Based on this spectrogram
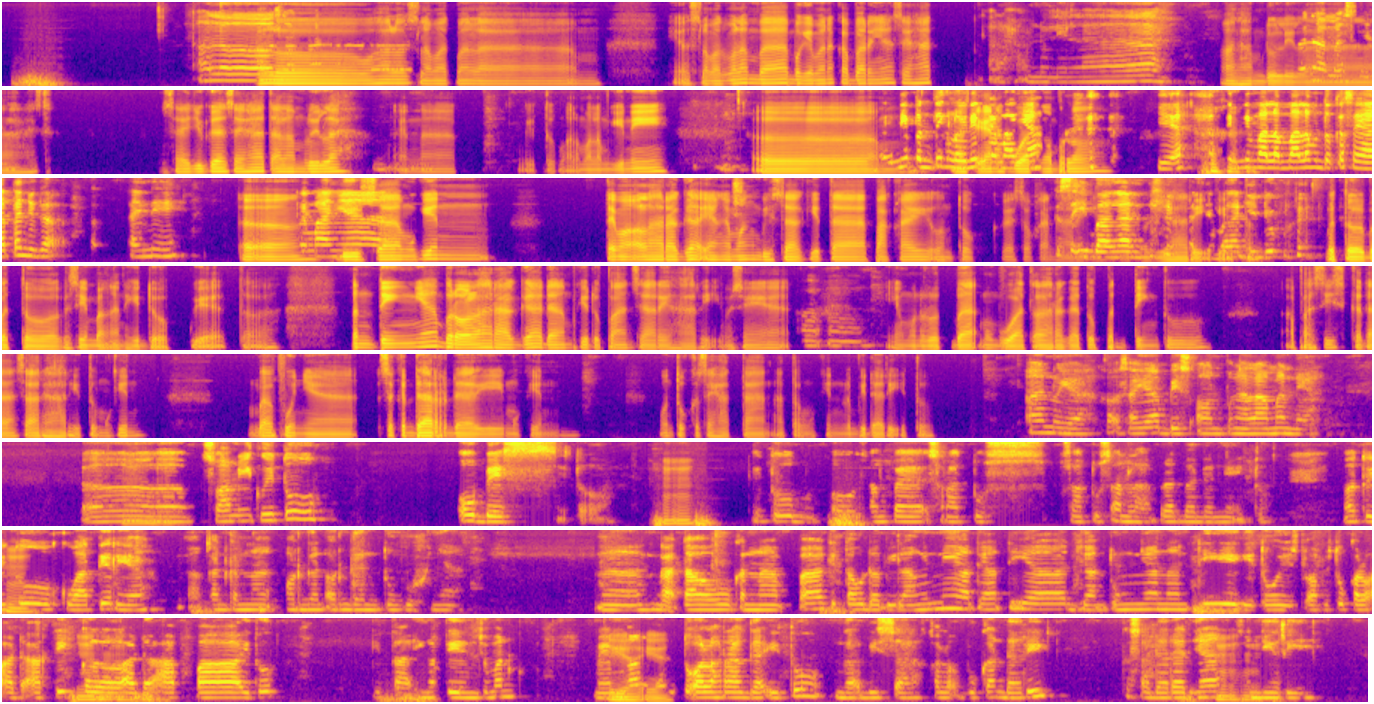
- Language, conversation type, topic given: Indonesian, unstructured, Apa yang membuat olahraga penting dalam kehidupan sehari-hari?
- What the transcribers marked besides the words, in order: distorted speech; drawn out: "malam"; other animal sound; other background noise; chuckle; laughing while speaking: "Iya"; chuckle; chuckle; tapping; in English: "based on"; static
